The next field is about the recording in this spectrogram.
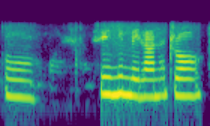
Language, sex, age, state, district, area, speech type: Manipuri, female, 18-30, Manipur, Kangpokpi, urban, conversation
